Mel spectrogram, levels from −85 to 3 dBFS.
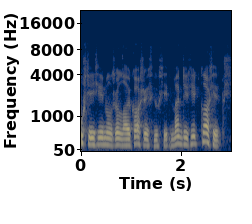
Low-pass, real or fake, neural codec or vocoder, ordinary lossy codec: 9.9 kHz; fake; autoencoder, 22.05 kHz, a latent of 192 numbers a frame, VITS, trained on one speaker; none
